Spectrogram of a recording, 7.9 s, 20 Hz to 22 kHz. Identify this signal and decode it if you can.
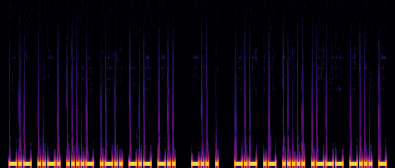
Morse code, heard as a keyed tone, about 25 wpm, 700 Hz. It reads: KF4LKD DE KA5JBT
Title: USA Callsign DE Callsign - 6 Characters - 25wpm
